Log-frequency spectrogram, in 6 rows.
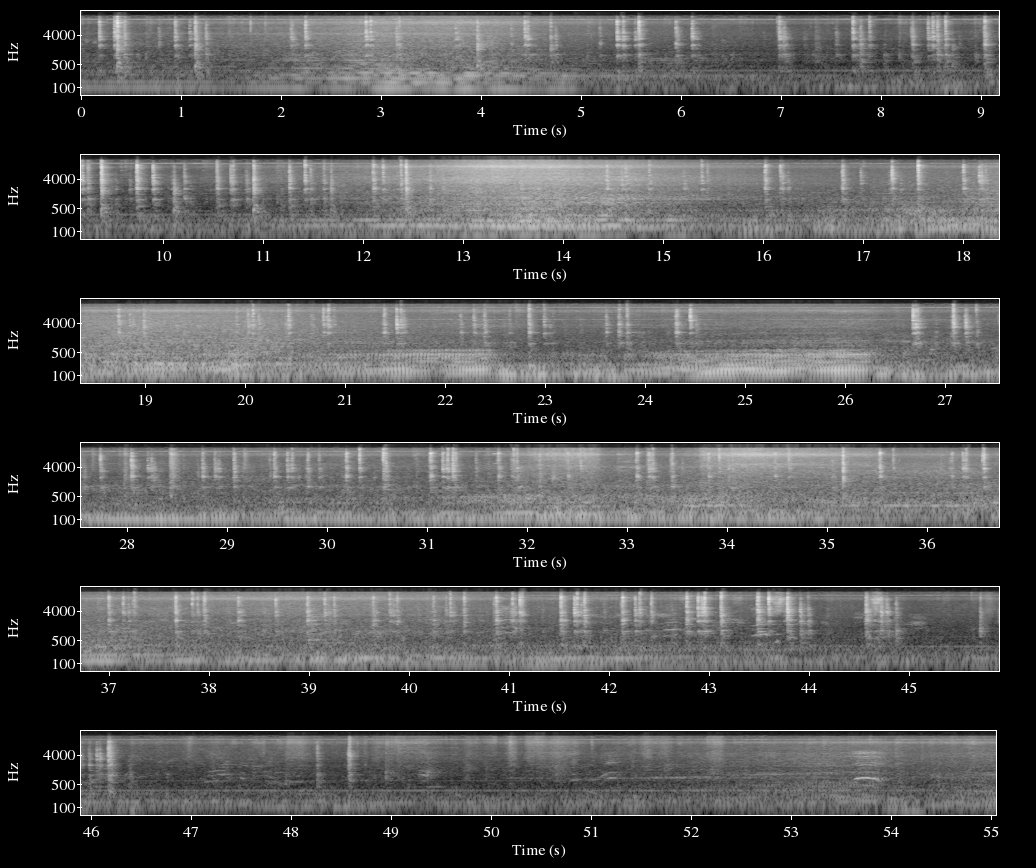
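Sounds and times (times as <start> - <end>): car engine revving: 0.0 - 5.6, 10.6 - 43.9, 52.0 - 55.0
rapid ticking and clicking: 0.0 - 47.6.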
